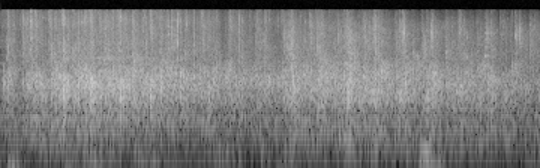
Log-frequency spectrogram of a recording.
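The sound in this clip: Audience applause fills a City Club of Cleveland forum as two speakers are welcomed on stage. The clapping is a dense, continuous crowd sound that holds at an even level throughout, with no voices over it.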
